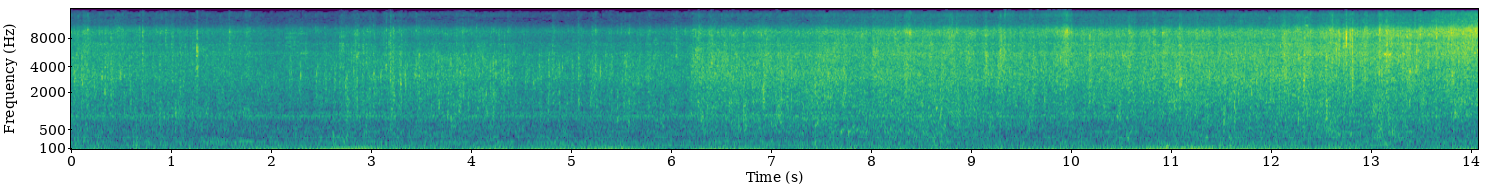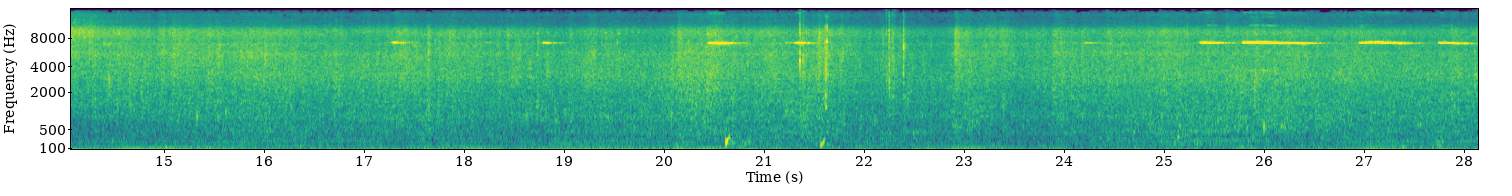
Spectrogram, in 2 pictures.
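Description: Off-road 4x4 vehicle driving slowly over a rough trail: a steady low engine and drivetrain rumble with road noise, and a few sharp knocks from the truck bouncing over rocks, the loudest about two-thirds of the way through.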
